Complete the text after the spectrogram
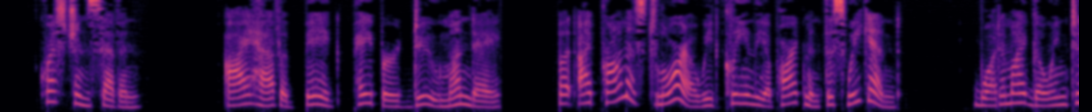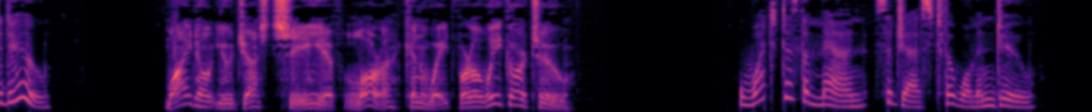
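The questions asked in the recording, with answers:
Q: What does the man suggest the woman do?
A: Ask Laura if the cleaning can wait a week or two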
